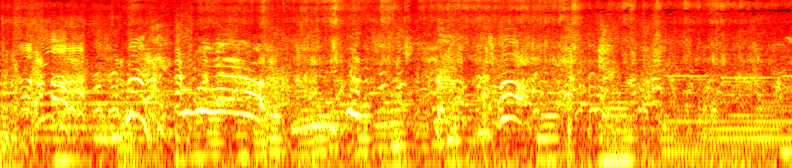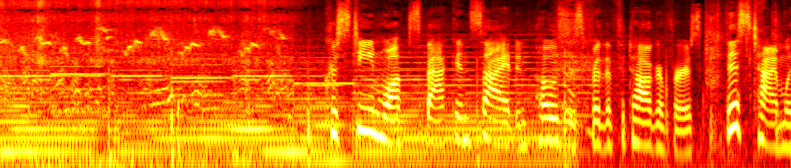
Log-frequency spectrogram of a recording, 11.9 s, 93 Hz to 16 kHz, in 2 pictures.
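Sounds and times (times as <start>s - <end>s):
garden hose water spraying into a man's face: 0.0s - 8.1s
workers chattering and laughing: 0.0s - 8.2s
speech: 8.4s - 11.8s.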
